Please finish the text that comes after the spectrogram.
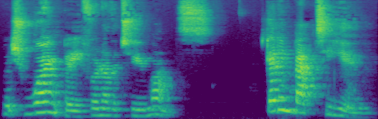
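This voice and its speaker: Radio comedy: exasperated but patient female football coach played by a woman, articulate, swooping pitch, echoey room. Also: very animated, measured pace. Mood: dry, reproving. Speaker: actor in a radio play. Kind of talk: radio comedy drama acting. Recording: roomy echo, distant from mic.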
